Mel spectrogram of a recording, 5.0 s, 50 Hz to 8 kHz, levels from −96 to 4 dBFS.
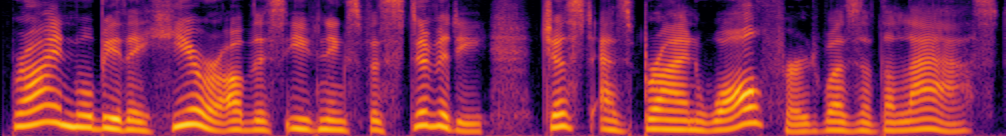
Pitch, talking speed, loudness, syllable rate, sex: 210 Hz, 205 wpm, -17 LUFS, 5.1 syllables/s, female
